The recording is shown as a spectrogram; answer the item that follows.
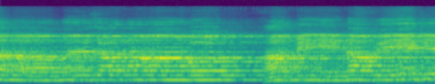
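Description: A man singing a Bengali Islamic gazal solo into a microphone, holding long notes with ornamented turns of pitch and starting a new phrase near the end.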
